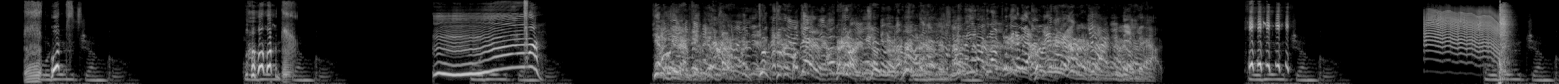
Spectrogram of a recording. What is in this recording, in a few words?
funny cartoon voice sound pack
